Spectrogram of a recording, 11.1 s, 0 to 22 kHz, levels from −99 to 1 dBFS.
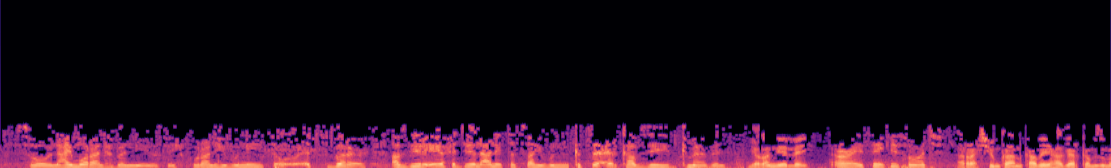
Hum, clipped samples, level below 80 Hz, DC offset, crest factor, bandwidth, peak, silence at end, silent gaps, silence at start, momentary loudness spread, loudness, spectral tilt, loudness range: none; under 0.1%; -60 dBFS; under 0.1%; 18 dB; 6 kHz; 0 dBFS; 0 s; none; 0 s; 7 LU; -18 LUFS; -3.5 dB/octave; 2 LU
